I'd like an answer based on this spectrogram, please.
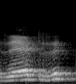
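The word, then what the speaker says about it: rhetoric: रेट्रिक, रेट्रिक शब्द भी आर एच से शुरू हुआ है और यहाँ पर एच साइलेंट है, इसलिए इसे रेट रिक पढ़ा जाएगा और रेट रिक मीन्स होता है वक्रपट का।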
